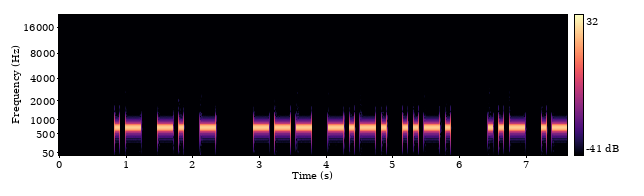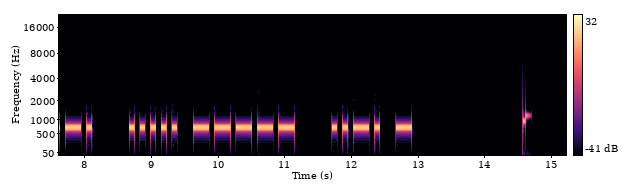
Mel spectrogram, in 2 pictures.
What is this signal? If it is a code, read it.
Morse code, heard as a keyed tone, about 15 wpm, 700 Hz. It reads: ANT OCF UP 50 FT
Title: Practice QSO - Exchange 2 - Info - 15wpm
